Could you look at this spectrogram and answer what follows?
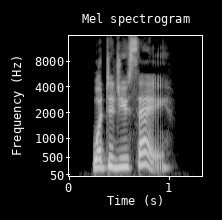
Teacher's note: With a falling intonation could sound more like a statement or a complaint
